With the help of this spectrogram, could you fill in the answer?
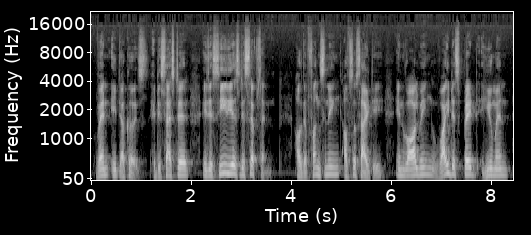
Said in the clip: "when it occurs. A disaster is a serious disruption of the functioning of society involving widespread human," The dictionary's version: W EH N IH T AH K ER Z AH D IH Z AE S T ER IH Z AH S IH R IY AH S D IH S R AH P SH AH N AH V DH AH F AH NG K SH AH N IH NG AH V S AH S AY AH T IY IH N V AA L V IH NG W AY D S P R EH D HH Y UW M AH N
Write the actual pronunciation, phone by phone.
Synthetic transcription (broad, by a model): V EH N IH T AH K ER Z AH D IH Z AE S T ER IH Z AH S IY R IY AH S D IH S EH P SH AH N AH V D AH F AH NG K SH AH N IH NG AH V S AH S AY AH T IY IH N V AA L V IH NG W AY D S P R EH D HH Y UW M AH N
